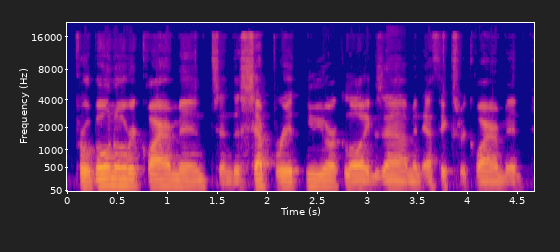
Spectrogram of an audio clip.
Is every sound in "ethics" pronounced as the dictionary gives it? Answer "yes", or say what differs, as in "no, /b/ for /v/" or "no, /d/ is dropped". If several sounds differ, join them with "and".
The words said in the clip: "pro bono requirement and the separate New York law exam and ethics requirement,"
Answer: yes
